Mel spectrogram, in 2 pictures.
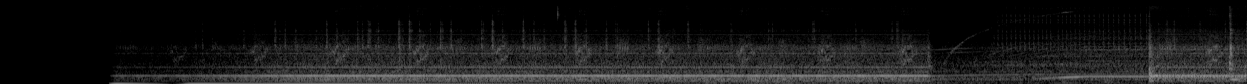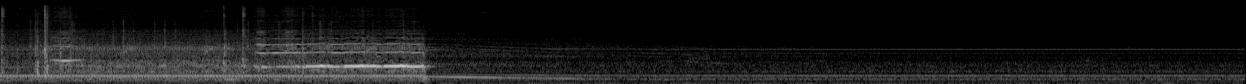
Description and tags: samsung laser printer squeaky clog
loud squeaky clog of the poor samsung laser printer
clog, environmental-sounds-research, field-recording, laser-printer, machines, office, printer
